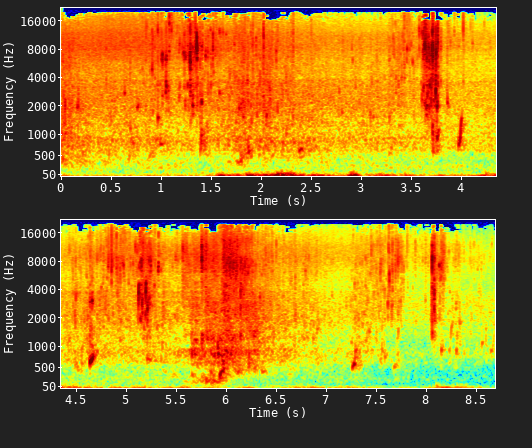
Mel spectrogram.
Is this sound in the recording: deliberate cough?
no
